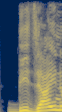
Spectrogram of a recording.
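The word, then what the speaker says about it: design: एन से पहले जी है तो जी साइलेंट रहेगा। डिजाइन पढ़ेंगे।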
